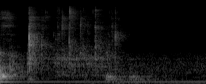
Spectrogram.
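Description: Damp hands rubbing a lump of jelly face mask (Lush Birth of Venus) between the palms to work it into a paste, giving a few short wet rubbing sounds in the first second that then die down.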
